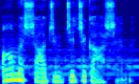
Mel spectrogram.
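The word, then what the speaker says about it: 応無所住而生其心: Engender the mind with no place to abide in our sino, Japanese way of writing. This is pronounced amashaju jijigashin.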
